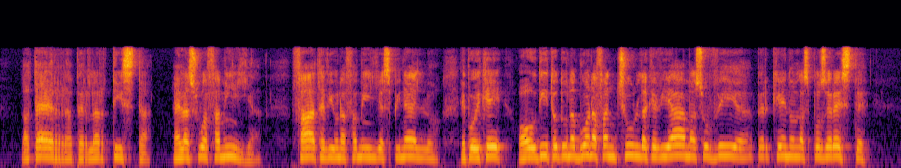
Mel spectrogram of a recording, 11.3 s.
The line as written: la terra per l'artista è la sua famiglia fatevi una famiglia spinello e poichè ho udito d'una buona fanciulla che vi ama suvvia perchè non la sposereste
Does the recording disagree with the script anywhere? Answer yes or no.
no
